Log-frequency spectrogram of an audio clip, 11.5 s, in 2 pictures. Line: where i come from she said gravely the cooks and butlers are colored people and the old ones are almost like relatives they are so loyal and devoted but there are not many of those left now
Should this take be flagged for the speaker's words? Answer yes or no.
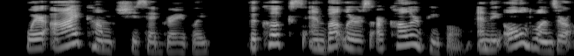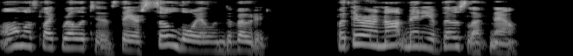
yes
